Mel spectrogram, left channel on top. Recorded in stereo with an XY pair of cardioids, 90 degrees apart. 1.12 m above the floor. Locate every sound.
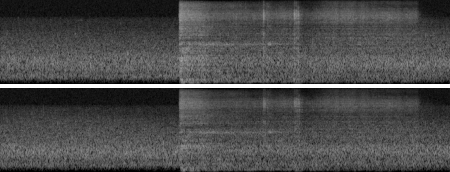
1.8 s a hiss: 60° left, 4.5 m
